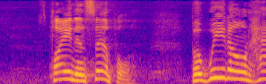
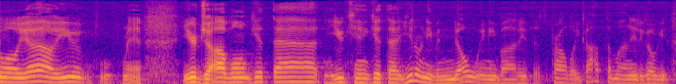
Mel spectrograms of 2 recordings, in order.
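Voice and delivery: low, soft sneering murmur, sinking quieter; discouraging inner voice; 7 semitones lower, 8 dB quieter than usual. Retold or imitated. The enemy telling the believer he can't, low insidious murmur. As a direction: slip doubt in like a tempter's voice.

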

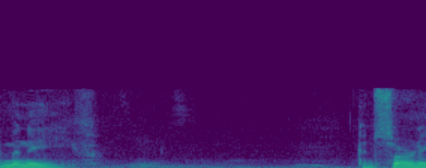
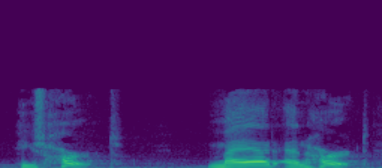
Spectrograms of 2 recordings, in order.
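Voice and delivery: normal talking voice

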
